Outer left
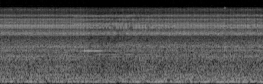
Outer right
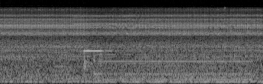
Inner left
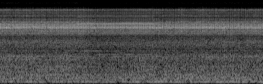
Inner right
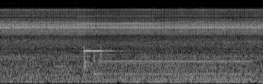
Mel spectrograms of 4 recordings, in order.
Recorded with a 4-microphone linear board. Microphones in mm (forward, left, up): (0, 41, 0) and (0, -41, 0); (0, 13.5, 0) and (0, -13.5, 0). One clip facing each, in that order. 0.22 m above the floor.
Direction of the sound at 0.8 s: 80° right.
